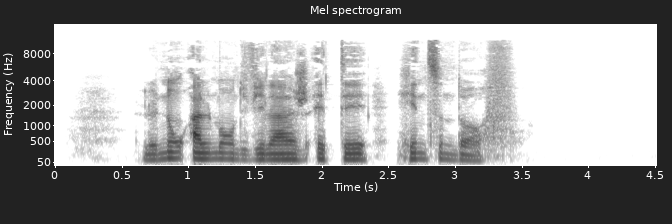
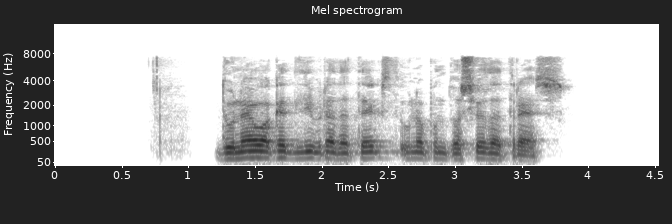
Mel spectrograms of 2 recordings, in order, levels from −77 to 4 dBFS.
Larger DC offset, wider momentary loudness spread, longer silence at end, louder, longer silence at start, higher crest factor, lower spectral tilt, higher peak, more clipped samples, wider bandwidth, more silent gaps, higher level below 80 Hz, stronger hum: neither; about the same, 12 LU vs 10 LU; first, 1.05 s vs 0.7 s; second, -23 LUFS vs -19 LUFS; second, 0.3 s vs 1.2 s; first, 24 dB vs 18 dB; about the same, -4.5 dB/octave vs -4 dB/octave; about the same, 0 dBFS vs -2 dBFS; neither; first, 11.5 kHz vs 7.8 kHz; neither; first, -48 dBFS vs -60 dBFS; neither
